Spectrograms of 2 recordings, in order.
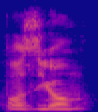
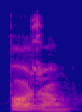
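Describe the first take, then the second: First: The i is said as a full separate vowel. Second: The i is shortened and blends into the consonant. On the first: The speaker calls it wrong. "Not poziom" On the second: The speaker calls it right. "shorten I"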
